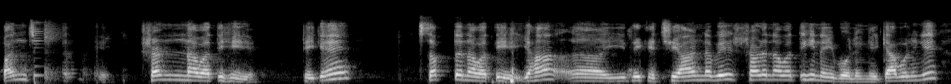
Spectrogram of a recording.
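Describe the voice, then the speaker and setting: Slow, high-voiced Sanskrit teacher reciting. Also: male voice, lively intonation, darkish tone. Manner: slow, deliberate recitation with frequent "ठीक है?" checks. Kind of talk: online coaching class lesson, reciting numbers. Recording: slightly dull lo-fi recording.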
